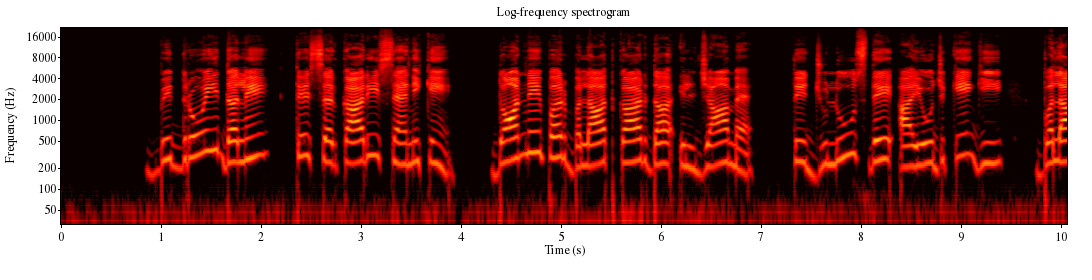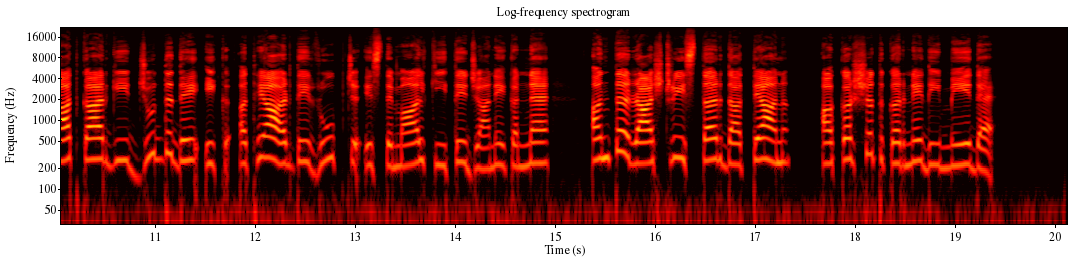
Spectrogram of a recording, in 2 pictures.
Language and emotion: Dogri, neutral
